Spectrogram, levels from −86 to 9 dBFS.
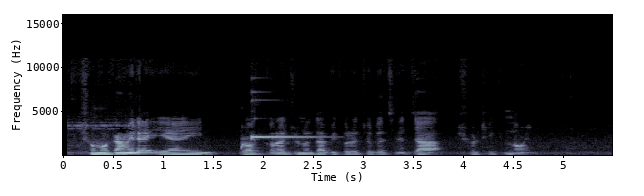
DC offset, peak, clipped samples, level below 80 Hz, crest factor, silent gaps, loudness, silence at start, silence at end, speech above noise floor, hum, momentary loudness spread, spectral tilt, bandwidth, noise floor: under 0.1%; -6 dBFS; under 0.1%; -56 dBFS; 18 dB; none; -23 LUFS; 0.05 s; 0.85 s; 34 dB; none; 21 LU; -8.5 dB/octave; 9.2 kHz; -57 dBFS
